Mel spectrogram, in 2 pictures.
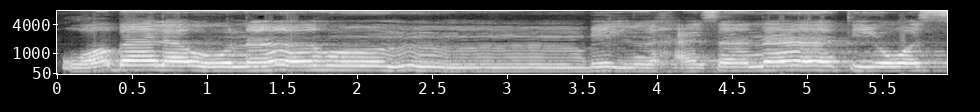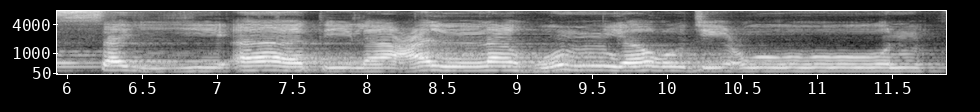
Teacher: میم ساکن کے بعد با ہے تو اخفاء شفوی ہوگا، غنہ اور اخفاء کے ساتھ میں پڑھیں گے۔ بالحسنات، نون میں کھڑا زبر ہے جو الف مدہ کی طرح ہوتا ہے۔ · یرجعون، را کو پر پڑھیں گے، اور یہاں پر وقفی کی صورت میں مد عارض وقفی ہوگا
